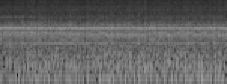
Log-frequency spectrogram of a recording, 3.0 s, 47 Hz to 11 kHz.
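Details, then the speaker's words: 1997 Ford F150, warm idle (not a cold start), constant high-pitched whine from the accessory drive; laser thermometer shows the idler pulley hottest at 132 versus about 100 elsewhere, so its bearing is the suspected source. "look like the idler pulley with running the hottest out of everything so I would say that's probably the bearing on the that's going bad that's what's mine kind of narrow down my search as to what's making the noise"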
